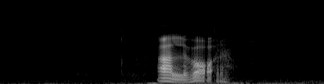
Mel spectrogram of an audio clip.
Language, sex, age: Swedish, male, 31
